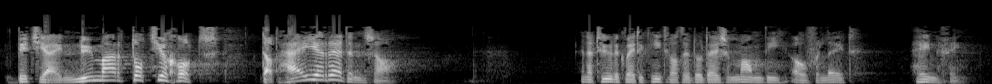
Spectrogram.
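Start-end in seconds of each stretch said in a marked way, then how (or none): 0.2-4.0 mock derisive, contemptuous, scornful jeer. Retelling what an attacker said to a man bleeding on the ground, retelling a mocking taunt. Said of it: "spotte die extremist".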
